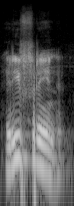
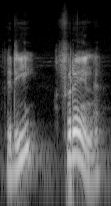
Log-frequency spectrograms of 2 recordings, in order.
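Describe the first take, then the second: First: Said in the usual way. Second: "refrain" in two beats, रि, pause, फ्रेन; split into syllables. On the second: Shown as a demonstration. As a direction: pause inside "refrain" after रि. ("Refrain" को रि और फ्रेन में तोड़कर) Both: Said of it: "हम लोग पढ़ेंगे इसे".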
